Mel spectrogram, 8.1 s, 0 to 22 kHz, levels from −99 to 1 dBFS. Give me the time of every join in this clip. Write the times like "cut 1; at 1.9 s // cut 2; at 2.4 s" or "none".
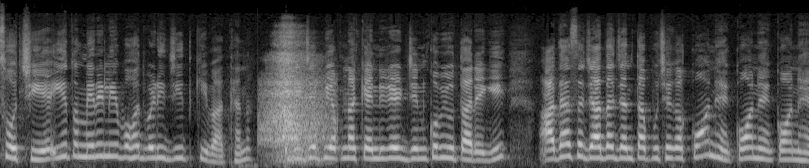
cut 1; at 2.9 s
